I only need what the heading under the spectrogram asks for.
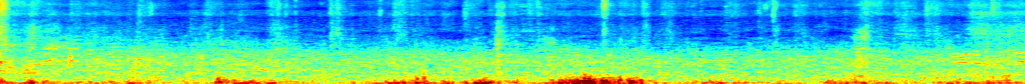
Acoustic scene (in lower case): residential area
